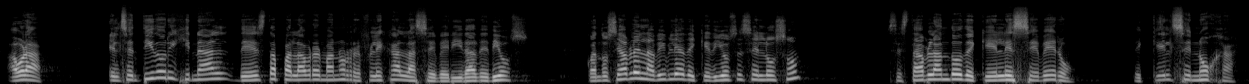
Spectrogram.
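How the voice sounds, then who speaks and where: A man's voice: high voice, no echo, studio quality, in a large hall. A man with a Mexican Spanish accent preaching a sermon to a congregation, in a conversational way, often calling them brothers.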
